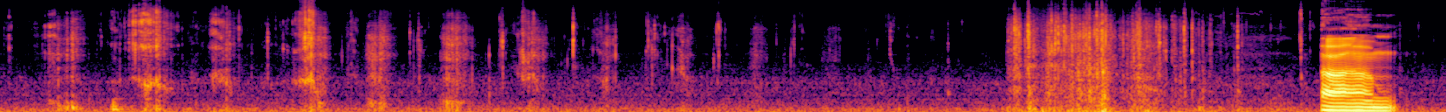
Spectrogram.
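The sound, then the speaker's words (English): Crunching of someone chewing Cinnamon Toast Crunch cereal, square pieces coated in powder, a steady run of sharp bites and munches, followed by a denser burst of crunching and a brief hummed vocal sound near the end. “I have Cinnamon Toast Crunch, and so I'm gonna do one of my famous taste tests.”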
